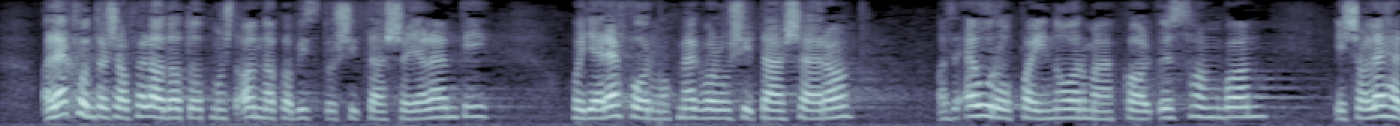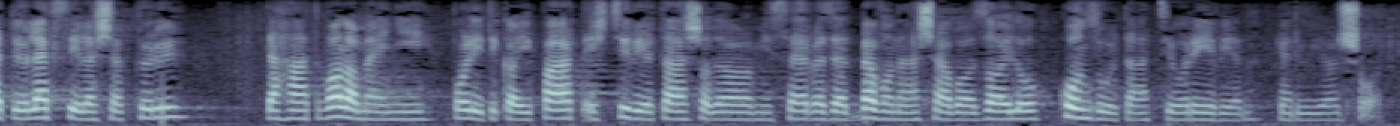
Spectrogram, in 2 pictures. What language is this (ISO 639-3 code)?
hun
